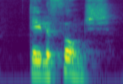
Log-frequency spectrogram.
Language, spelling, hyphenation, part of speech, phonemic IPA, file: Dutch, telefoons, te‧le‧foons, noun, /teːləˈfoːns/, Nl-telefoons.ogg
- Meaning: plural of telefoon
